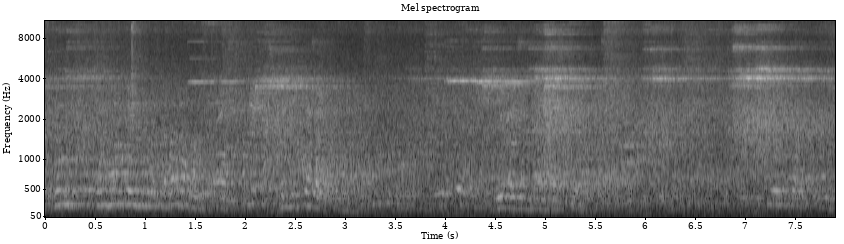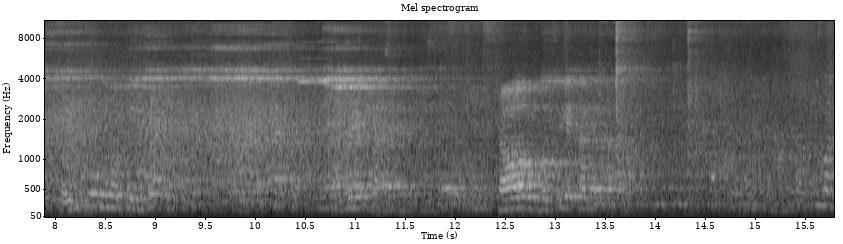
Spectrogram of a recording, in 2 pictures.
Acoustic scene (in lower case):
subway station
